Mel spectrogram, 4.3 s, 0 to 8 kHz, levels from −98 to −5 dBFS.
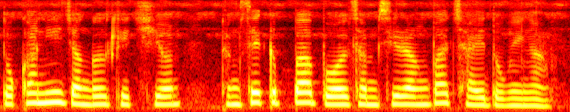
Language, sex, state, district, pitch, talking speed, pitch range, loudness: Garo, female, Meghalaya, West Garo Hills, 215 Hz, 110 wpm, 210-255 Hz, -15 LUFS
